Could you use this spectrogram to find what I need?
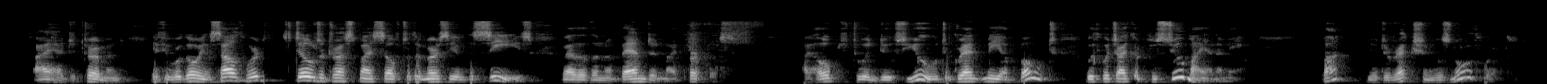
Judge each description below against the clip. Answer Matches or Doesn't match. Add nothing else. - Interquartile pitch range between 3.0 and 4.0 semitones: Doesn't match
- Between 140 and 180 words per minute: Matches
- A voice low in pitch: Matches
